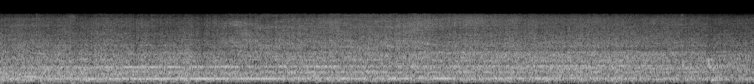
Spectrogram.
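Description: TRA push-pull Tze-Chiang express train (E1000 series) running past close by as it pulls away from the platform: a steady loud rumble of the cars on the rails, with a low hum through the first half. The level drops slightly near the end as the rear locomotive goes by.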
